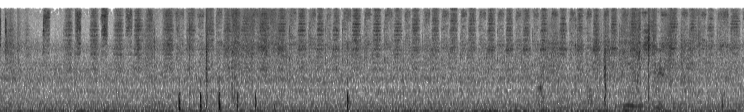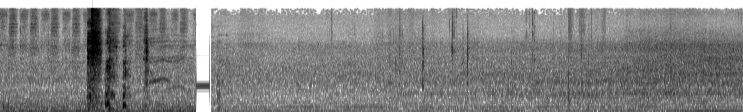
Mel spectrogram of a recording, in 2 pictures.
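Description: A car idling, heard inside the cabin as a steady low hum with a few light clicks. About twelve and a half seconds in there is a brief loud vocal outburst. The sound cuts off suddenly at about fourteen seconds and is followed by a quieter steady hum.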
